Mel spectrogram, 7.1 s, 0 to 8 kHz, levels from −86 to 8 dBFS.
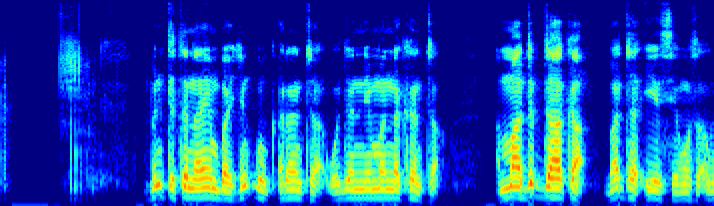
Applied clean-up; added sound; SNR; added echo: none; none; none; none.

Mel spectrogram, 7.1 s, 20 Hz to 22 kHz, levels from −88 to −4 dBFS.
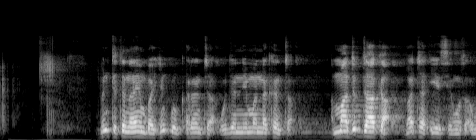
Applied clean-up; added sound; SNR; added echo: none; none; none; reverberation time 1.9 s.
